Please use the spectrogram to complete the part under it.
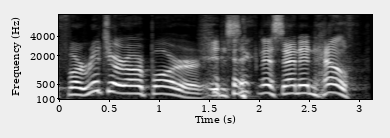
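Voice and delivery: high-pitched, hammed-up vow recital; mock screaming. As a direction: belt out the vows in mock frenzy. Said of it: "what Worf is screaming out to himself".

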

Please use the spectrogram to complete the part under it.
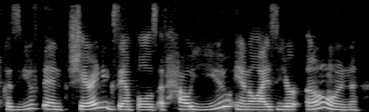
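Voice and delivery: ordinary delivery

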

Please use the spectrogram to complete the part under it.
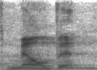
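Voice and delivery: Melbourne said as MEL-bin; Melbourne ending in a short "bin"; local pronunciation. Shown as a demonstration. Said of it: "which is pronounced Melbourne".

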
